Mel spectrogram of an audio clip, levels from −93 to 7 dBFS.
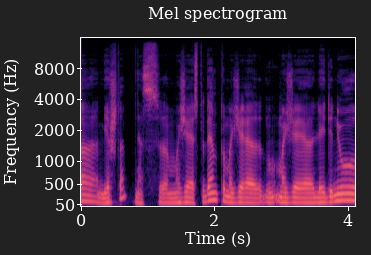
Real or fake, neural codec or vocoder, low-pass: fake; codec, 44.1 kHz, 3.4 kbps, Pupu-Codec; 14.4 kHz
